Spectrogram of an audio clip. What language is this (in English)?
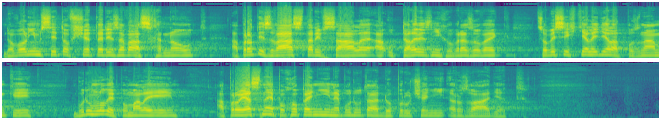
Czech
